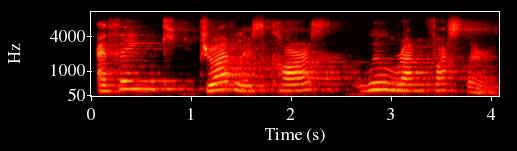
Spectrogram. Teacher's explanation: Ở đây người ta nhấn vào âm think, drive cars run fast.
